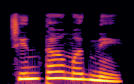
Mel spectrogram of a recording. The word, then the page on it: ಚಿಂತಾಮಗ್ನ: kannada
